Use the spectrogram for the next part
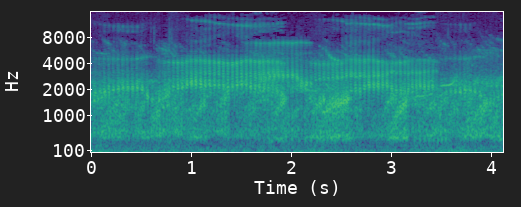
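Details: Frogs calling in the water, a dense chorus of overlapping croaking calls in a mid-high band, quick repeated pulses rising and falling with no pauses, with a steady hiss beneath.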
